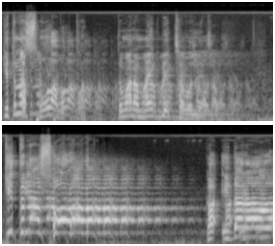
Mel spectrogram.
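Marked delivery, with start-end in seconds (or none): 4.1-8.0 loud, chanted sermon storytelling; preaching at full force. Acted. Preacher to the congregation, telling the Prophet's story, fervent chanting preaching. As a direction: preach it with swelling fervour, half sung.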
